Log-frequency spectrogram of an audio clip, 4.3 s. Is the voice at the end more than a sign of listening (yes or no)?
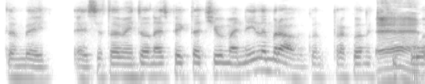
yes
